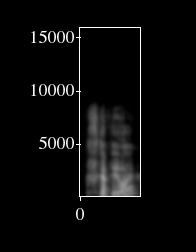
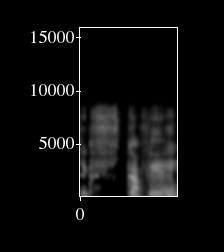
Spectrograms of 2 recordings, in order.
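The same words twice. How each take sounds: First: "Escoffier" ending in "ee-OR", rising as a question; anglicised pronunciation. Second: "Escoffier" ending in "ee-AY", rising as a question; French-style pronunciation. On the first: Streamer trying another reading, "Escoffier" ending in "ee-OR". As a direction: say "Escoffier" as skof-ee-OR, unsure. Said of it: "I'm gonna go with". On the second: Streamer guessing a French name, "Escoffier" ending in "ee-AY". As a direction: say "Escoffier" as es-kof-ee-AY, unsure. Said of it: "I think her name's pronounced". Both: Shown as a demonstration.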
